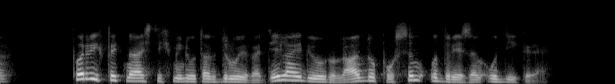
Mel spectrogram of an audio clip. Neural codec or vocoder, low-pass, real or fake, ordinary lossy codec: codec, 16 kHz, about 1 kbps, DyCAST, with the encoder's durations; 7.2 kHz; fake; Opus, 16 kbps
